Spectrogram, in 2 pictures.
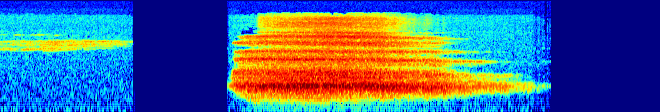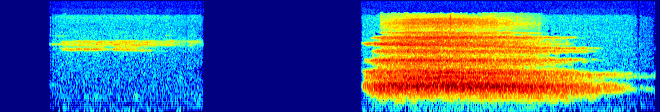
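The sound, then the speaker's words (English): Deep breathing: a short, faint inhale through the nose followed by a long, loud, airy exhale through the mouth, and the pattern repeats once more with quiet pauses between breaths. “let's just take three deep breaths together. In through the nose, out through the mouth.”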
